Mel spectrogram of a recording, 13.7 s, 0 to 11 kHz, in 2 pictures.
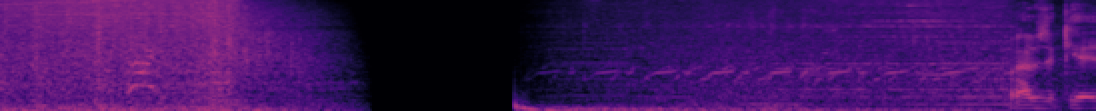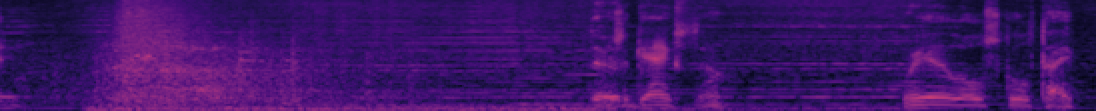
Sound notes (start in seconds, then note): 0.7 gunshot fires; 3.2 alarm wails distantly; 4.4 ominous music plays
